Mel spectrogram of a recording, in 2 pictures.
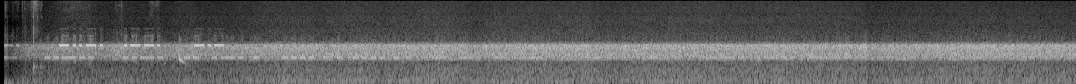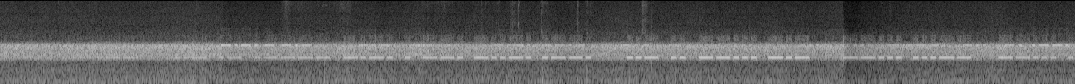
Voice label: QSO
